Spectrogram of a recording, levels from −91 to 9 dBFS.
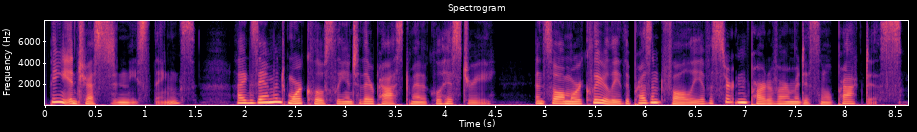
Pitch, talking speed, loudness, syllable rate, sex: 200 Hz, 200 wpm, -17 LUFS, 6.7 syllables/s, female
